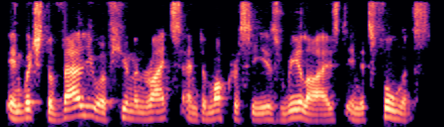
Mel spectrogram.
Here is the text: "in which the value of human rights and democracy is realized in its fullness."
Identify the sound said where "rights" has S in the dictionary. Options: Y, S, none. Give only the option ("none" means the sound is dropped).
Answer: S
